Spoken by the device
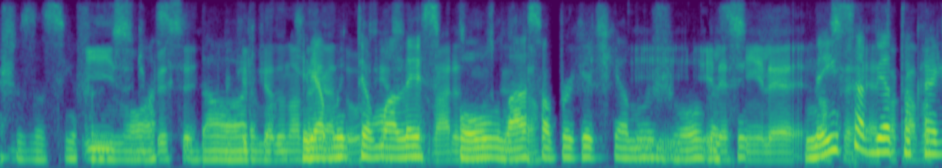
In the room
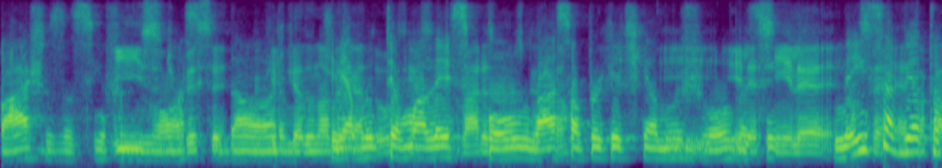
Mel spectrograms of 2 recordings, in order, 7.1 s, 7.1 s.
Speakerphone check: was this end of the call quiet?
Yes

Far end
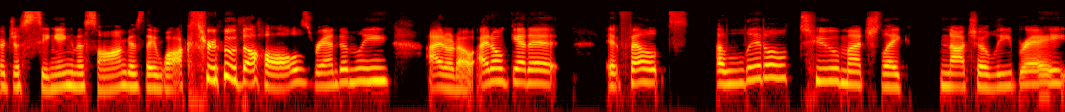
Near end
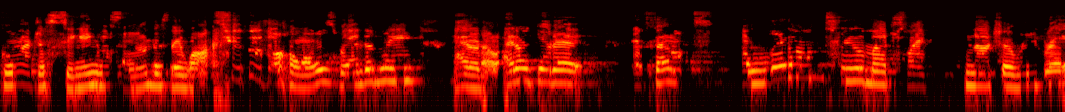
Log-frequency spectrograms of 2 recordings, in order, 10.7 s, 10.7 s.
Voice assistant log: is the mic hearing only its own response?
Yes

